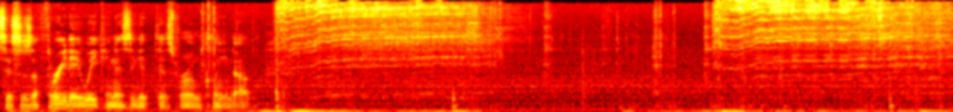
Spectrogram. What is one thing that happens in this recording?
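A screwdriver scrapes as it turns small screws in metal.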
